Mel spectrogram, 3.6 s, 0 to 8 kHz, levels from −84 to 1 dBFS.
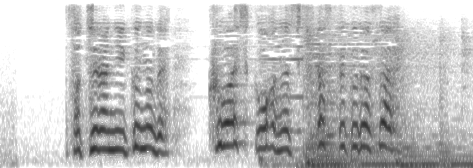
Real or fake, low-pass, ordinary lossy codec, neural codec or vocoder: real; 7.2 kHz; none; none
